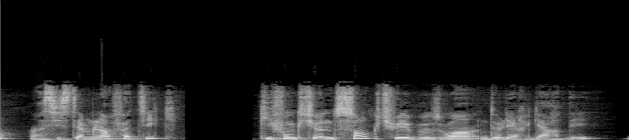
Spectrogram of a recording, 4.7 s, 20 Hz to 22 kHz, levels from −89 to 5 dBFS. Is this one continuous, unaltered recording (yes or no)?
yes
